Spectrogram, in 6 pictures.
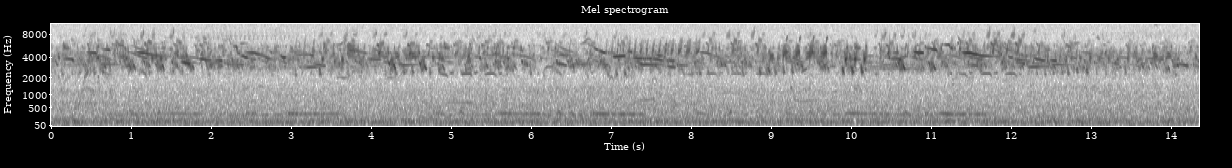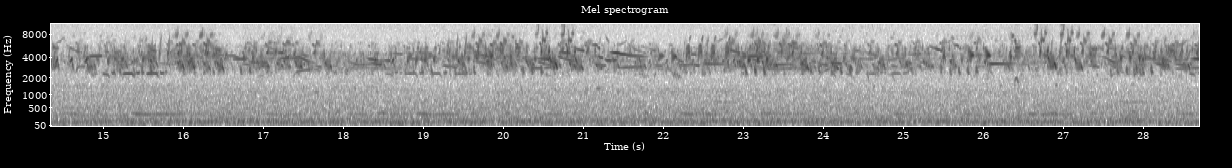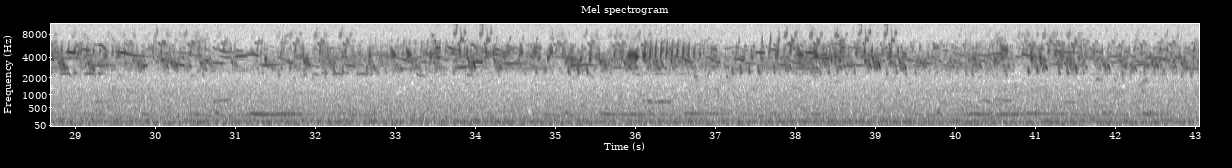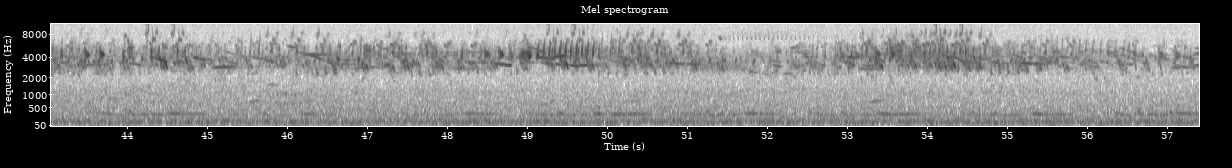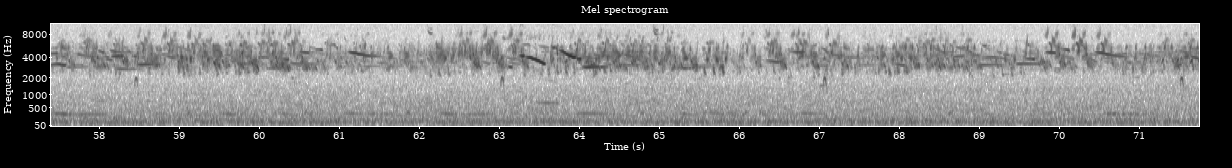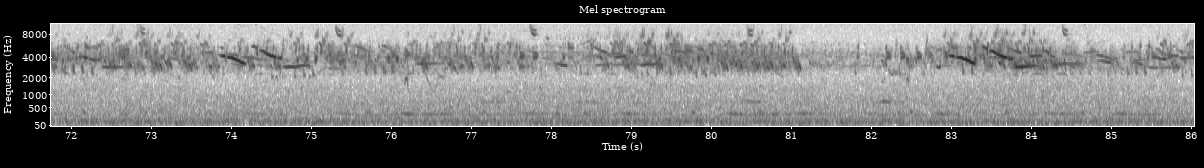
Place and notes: Tall Grass Prairie - Birds singing in the countryside, Oklahoma, USA
Early morning birds singing in the tall-grass prairie reserve in Oklahoma, USA. Sound recorded by a MS setup Schoeps CCM41+CCM8 Sound Devices 788T recorder with CL8 MS is encoded in STEREO Left-Right recorded in may 2013 in Oklahoma (close to Pawhuska), USA.
11 May 2013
